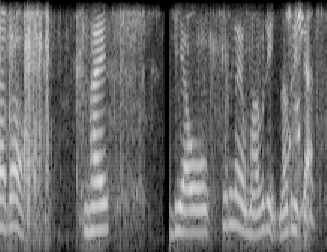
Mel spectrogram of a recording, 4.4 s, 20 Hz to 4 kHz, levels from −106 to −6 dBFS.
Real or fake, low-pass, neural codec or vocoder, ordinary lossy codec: real; 3.6 kHz; none; Opus, 32 kbps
